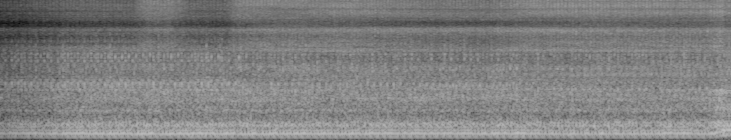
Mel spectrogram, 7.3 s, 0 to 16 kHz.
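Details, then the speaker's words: Force 120 (Mercury) 1999 two-stroke outboard off a Bayliner, silencers removed: steady, even, quick idle with no stumble; idle speed sits a little high and can be adjusted down. "проверим скорости оборота классный в нём великоваты я еще эти глушители снял"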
